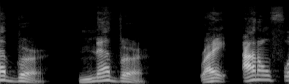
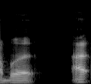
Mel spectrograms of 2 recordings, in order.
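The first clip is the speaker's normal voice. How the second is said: ordinary talk, nothing marked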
